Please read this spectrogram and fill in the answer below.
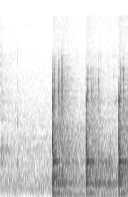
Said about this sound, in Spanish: Tocan a la puerta.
